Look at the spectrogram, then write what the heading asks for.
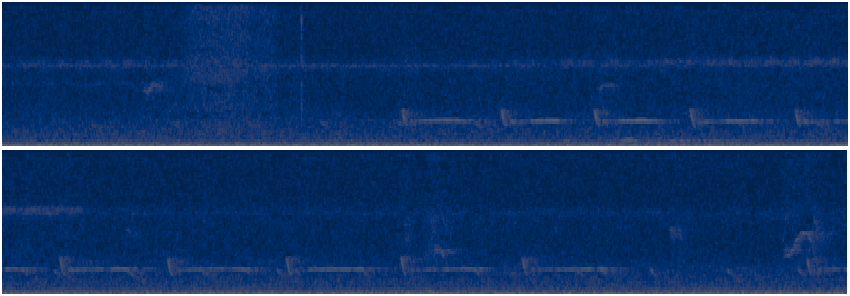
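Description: Near silence: faint outdoor ambience, with a distant bird repeating a short high note about twice a second, starting about two seconds in and stopping near the end.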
